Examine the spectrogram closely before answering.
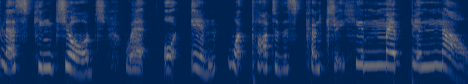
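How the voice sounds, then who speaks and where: A put-on character voice, high-pitched and sing-song, delivered at a very slow pace. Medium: read story. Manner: odd sing-song, falsely polite.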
